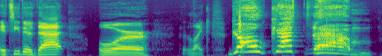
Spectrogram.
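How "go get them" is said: very high, swooping, unhinged lunatic-like screaming. Imitating the villain's second vocal register: Eddie Redmayne screaming lunatic voice. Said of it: "the other being screaming lunatic".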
